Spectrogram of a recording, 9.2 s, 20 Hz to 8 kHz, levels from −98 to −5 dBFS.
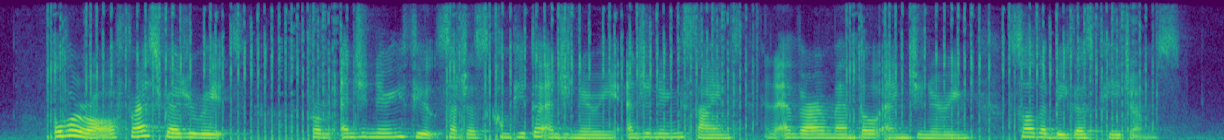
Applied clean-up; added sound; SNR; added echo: none; Fart; 14 dB; none.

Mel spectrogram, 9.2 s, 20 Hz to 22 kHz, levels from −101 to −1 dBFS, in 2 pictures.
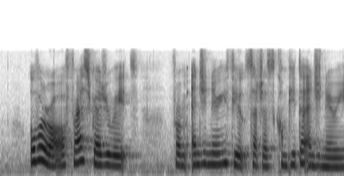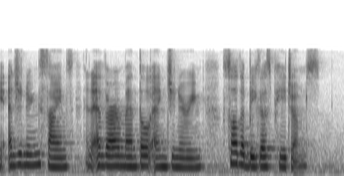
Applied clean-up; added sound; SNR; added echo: none; none; none; none.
